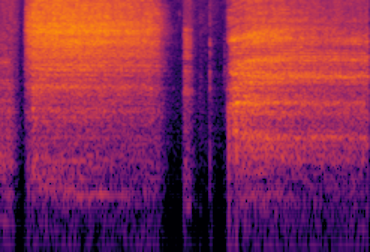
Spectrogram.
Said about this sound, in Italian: Un'ultima tecnica, qualora avessi bisogno di ridurre lo stress nel brevissimo termine, consiglio grandissimo è non guardarti la tv, non guardare YouTube quando prendi una pausa, invece fai un bel respiro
